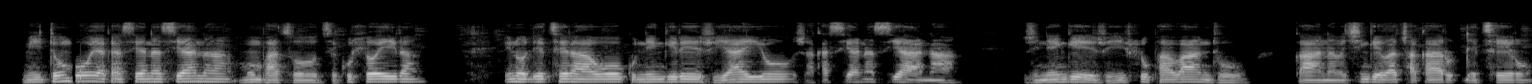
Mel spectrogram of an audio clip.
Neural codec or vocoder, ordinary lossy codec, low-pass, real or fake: none; AAC, 48 kbps; 7.2 kHz; real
